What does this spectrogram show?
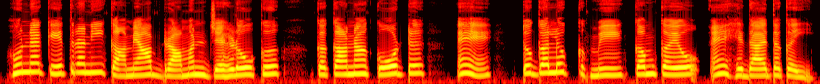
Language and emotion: Sindhi, neutral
